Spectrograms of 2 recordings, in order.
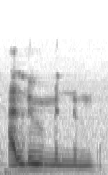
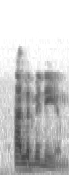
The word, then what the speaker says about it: aluminium: Al- aluminum, aluminum, aluminium. Aluminium is what is that we'd say. Is British people? – Do British people say aluminium and Americans say aluminum?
